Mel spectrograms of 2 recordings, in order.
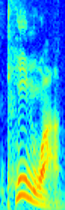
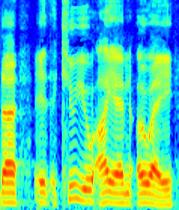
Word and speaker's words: quinoa: Right, now, what I'm going to deal with is quinoa, and Quinoa, and you might have pronounced that quinoa or something like that. I used to.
